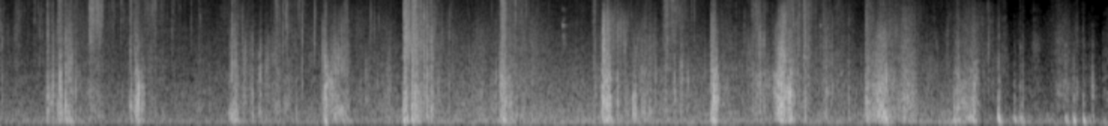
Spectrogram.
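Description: Boots crunch on stony ground.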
